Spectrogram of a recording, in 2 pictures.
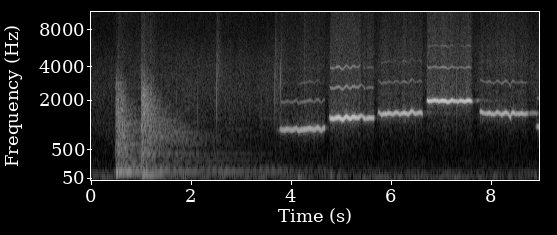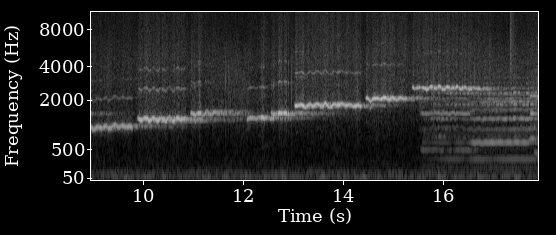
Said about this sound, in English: That whistle be your signal for the Signal Oil program, The Whistler, each Sunday night at this same time.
